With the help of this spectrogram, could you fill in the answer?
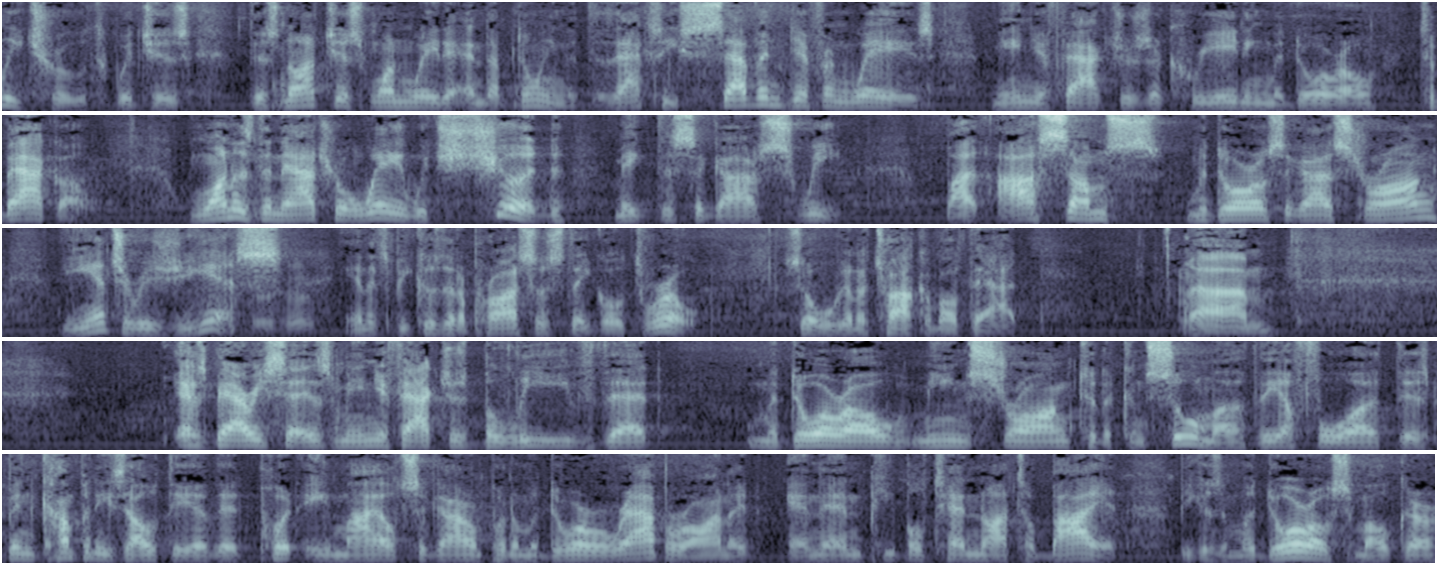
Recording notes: We are live from Two Guys Smoke Shop in Salem, NH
